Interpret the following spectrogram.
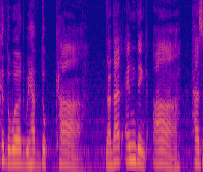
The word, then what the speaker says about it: dukkha: you how would you say that in Thai talk talk circle - okay so that is okay that's Thai pronunciation it's fine if you understand the meaning but look at the word we have duck car now that ending our has a particular meaning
